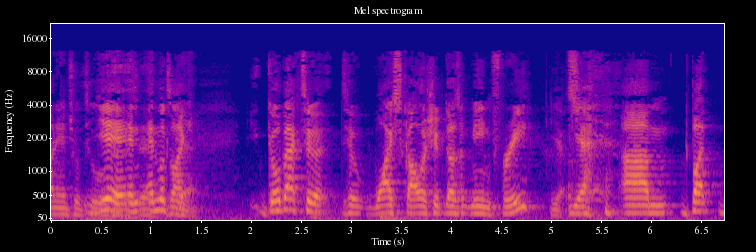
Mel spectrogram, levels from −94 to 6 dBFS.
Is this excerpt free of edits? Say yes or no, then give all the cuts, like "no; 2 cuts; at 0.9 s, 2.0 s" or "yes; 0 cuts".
no; 2 cuts; at 1.2 s, 5.2 s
